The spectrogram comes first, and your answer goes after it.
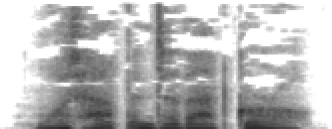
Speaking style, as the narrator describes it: said quietly

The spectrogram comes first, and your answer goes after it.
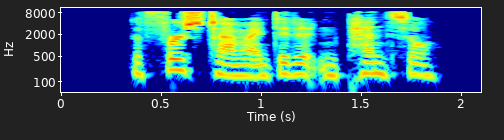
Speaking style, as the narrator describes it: he says

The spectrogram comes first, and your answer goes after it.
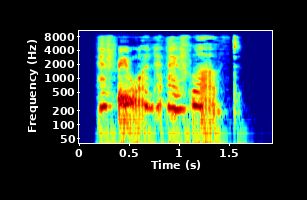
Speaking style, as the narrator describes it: I whisper

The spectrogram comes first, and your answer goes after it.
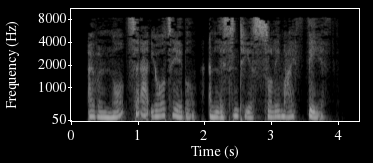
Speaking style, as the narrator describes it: Loth said quietly

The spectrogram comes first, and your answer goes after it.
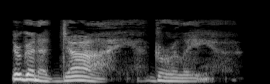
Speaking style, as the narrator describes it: he growled, voice thick with malevolence

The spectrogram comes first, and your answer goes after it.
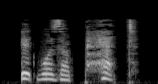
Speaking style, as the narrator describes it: snapped the girl

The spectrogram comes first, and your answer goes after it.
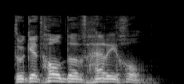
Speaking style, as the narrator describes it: he said

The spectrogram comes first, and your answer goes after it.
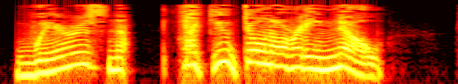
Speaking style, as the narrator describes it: Harris said through clenched teeth

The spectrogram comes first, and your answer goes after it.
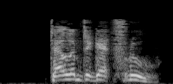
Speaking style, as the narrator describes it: Tyr shouted from the prow

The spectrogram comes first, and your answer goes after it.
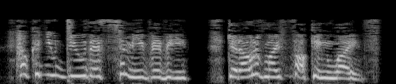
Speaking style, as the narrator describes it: her face contorts as she screams

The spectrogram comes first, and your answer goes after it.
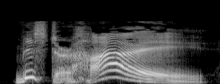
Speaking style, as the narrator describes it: Hector Drogon was giggling

